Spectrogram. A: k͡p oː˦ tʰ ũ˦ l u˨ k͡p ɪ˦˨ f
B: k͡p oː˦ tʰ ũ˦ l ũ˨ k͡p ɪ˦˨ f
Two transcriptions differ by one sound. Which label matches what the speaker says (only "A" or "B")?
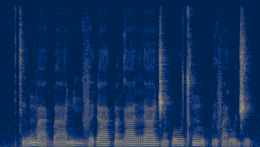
A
